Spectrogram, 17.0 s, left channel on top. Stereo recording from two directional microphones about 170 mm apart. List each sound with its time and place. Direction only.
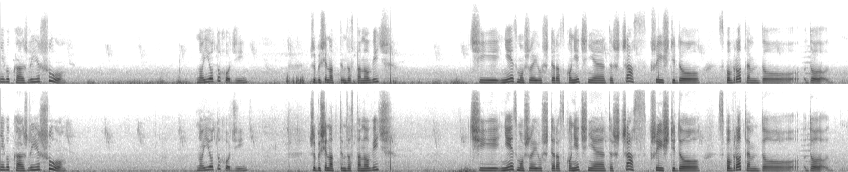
0.0 s speech: 30° right (ahead or behind)
3.9 s speech: 20° right (ahead or behind)
6.1 s speech: 40° right (ahead or behind)
9.4 s speech: 35° right (ahead or behind)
